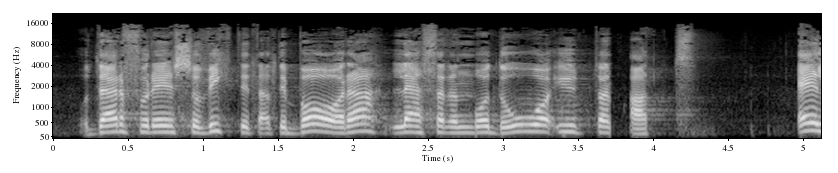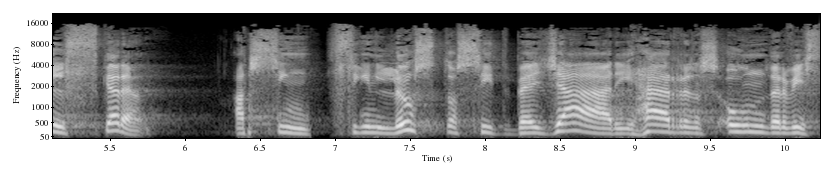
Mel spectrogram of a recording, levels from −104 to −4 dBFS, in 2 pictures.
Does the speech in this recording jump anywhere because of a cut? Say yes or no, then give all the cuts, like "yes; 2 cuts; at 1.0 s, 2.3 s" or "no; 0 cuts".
yes; 5 cuts; at 1.5 s, 2.8 s, 3.7 s, 6.4 s, 6.8 s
